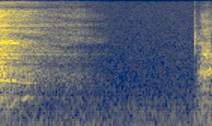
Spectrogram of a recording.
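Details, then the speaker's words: Respiratory therapist demonstrates a huff cough after a deep breath and hold, saying 'ha' without the T: a breathy open-mouthed exhalation that fades, then a breath in. This is a forced expiration technique for clearing phlegm. "and then on the way out I want you to try to say the word hot without the T so it's a ha sound so it sounds like this you breathe in you hold it and"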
